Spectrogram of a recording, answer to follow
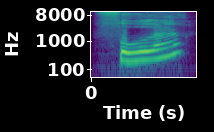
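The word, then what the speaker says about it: Fula: Fuller, French, Wallof and English. Do I have the right pronunciations?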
